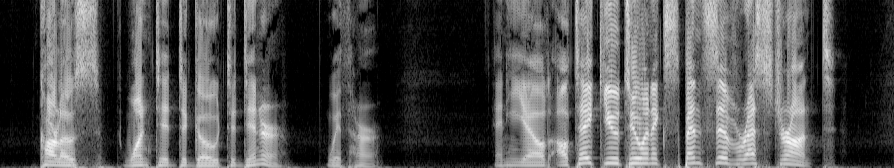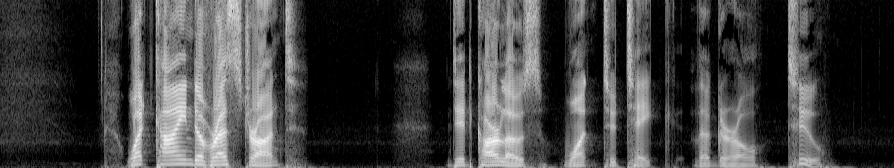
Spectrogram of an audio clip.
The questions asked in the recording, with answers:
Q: What kind of restaurant did Carlos want to take the girl to?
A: What kind? An expensive restaurant, right?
